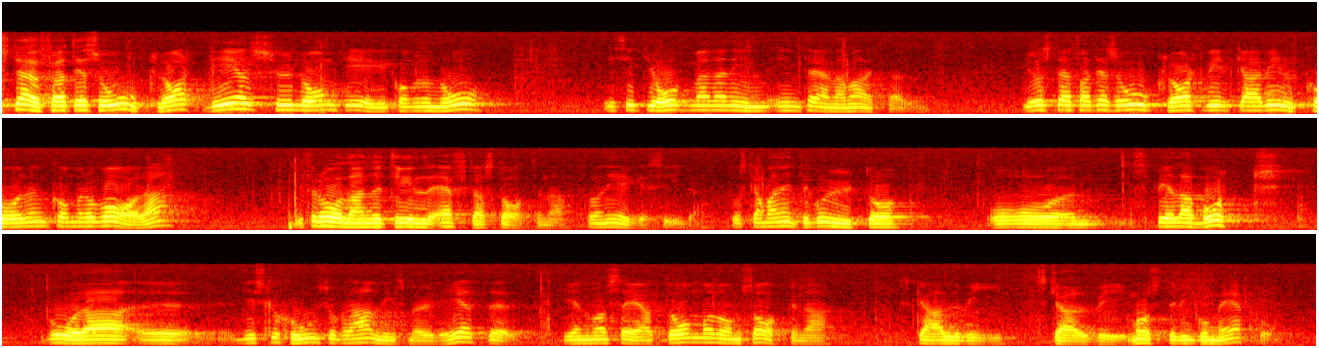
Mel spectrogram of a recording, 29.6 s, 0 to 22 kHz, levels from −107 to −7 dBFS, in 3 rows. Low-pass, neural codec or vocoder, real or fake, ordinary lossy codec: 7.2 kHz; none; real; MP3, 64 kbps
